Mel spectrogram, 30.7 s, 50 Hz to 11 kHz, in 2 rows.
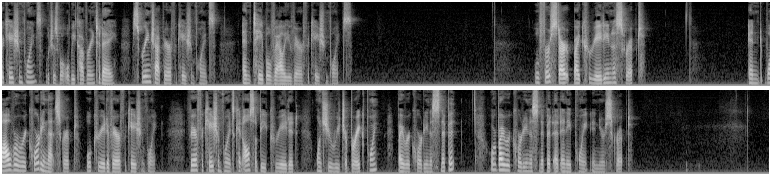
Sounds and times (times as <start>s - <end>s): Speech: 0.0s - 7.0s, 10.7s - 12.9s, 15.0s - 18.5s, 19.1s - 24.4s, 25.1s - 28.0s.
